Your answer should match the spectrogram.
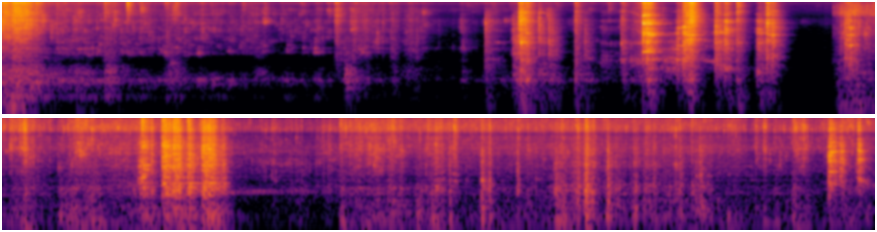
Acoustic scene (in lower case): kitchen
